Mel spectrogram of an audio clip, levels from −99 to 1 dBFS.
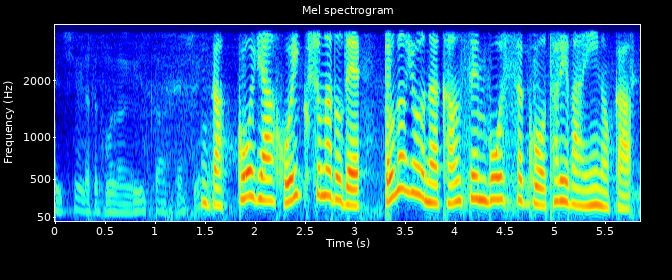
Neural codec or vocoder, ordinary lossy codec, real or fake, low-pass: codec, 16 kHz, 0.8 kbps, ZipCodec; none; fake; 3.6 kHz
